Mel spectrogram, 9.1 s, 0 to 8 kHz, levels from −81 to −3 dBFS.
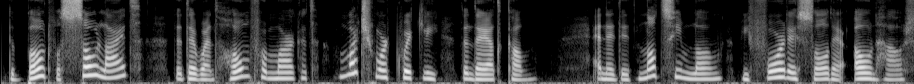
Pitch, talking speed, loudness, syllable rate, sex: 215 Hz, 195 wpm, -19 LUFS, 4.7 syllables/s, female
